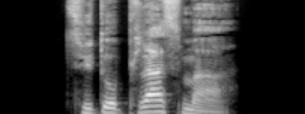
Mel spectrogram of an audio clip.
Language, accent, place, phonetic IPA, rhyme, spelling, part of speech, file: German, Germany, Berlin, [ˌt͡syːtoˈplasma], -asma, Zytoplasma, noun, De-Zytoplasma.ogg
- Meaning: cytoplasm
